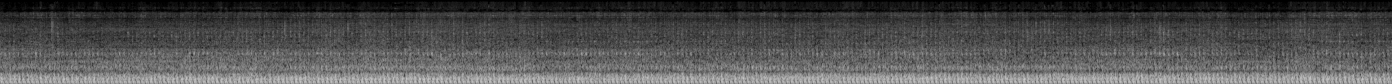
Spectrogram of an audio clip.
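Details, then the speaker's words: Cub Cadet 1250 hydrostatic garden tractor, revived after seven years parked, steady hard drone pulsing about three per second, loud and raw while driving; the exhaust/muffler is worn out. "we might have a driver a very very loud driver because the exhaust is worn out but we're doing pretty good for a free tractor so far"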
